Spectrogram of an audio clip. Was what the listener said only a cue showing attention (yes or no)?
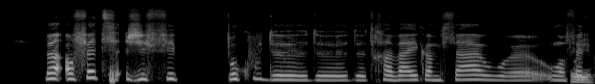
yes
